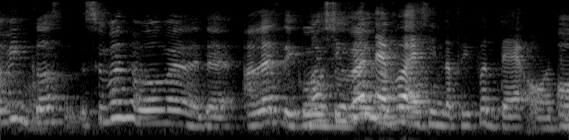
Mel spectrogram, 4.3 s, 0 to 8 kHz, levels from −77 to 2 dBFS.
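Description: Listening through the recording, nothing stood out as a technical problem at any point.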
